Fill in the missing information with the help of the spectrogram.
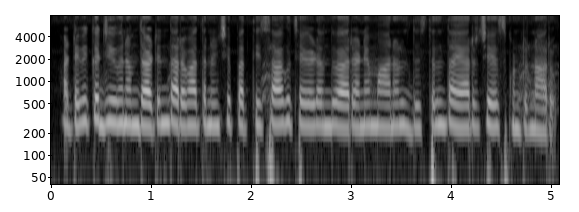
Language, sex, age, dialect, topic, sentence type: Telugu, male, 36-40, Central/Coastal, agriculture, statement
